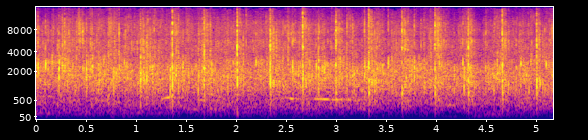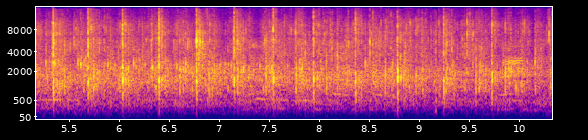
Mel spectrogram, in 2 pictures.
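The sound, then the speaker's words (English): A large audience stands and claps steadily and enthusiastically, a dense, continuous wash of applause that stays loud and even for about ten seconds with no talking over it. “And please stand up and clap for them, please, because they totally deserve this.”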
